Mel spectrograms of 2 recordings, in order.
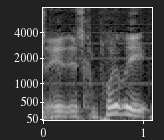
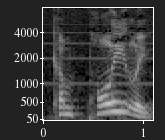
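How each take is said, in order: First: Said in the usual way. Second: Completely pushed much higher on each repeat; high, insistent "completely"; emphatic repeat. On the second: Real, not acted. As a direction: climb up on "completely". Repeating the word, rising each time.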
